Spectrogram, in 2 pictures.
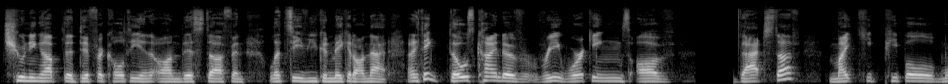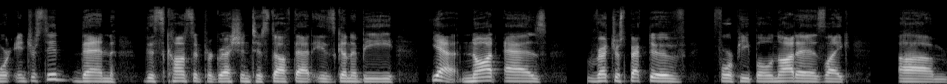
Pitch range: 135-175 Hz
